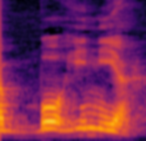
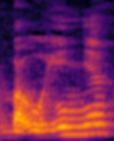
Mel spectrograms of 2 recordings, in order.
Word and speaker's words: Bauhinia: Yan po ay yung tinatawag na Bohinia. Okay, Bohinia. Hindi ko sure kung anong pronunciation na. Bauhinia, ganun. Bauhinia. Basta ganun, Bohinia.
